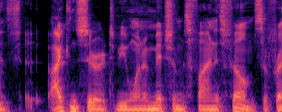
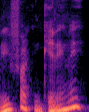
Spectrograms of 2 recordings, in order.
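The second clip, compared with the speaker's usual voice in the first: high, incredulous mock disbelief; 8 semitones higher, 3 dB quieter, faster than usual. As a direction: toss it up in amazed disbelief. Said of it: "He went".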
